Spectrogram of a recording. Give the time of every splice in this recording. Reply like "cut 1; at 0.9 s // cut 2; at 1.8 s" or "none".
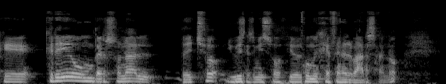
cut 1; at 0.9 s // cut 2; at 1.8 s // cut 3; at 2.4 s // cut 4; at 3.0 s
